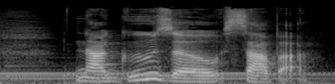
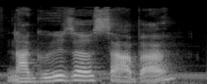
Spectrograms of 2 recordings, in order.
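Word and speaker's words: Nguzo Saba: The principles, called the Guzo Saba, Nguzo? Hold on, I did look up the pronunciation. It's pronounced Naguzo Saba. Naguzo Saba.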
